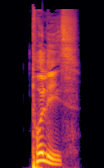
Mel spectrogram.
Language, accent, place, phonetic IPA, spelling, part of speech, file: German, Germany, Berlin, [ˈpʊliːs], Pullis, noun, De-Pullis.ogg
- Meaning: 1. genitive singular of Pulli 2. plural of Pulli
